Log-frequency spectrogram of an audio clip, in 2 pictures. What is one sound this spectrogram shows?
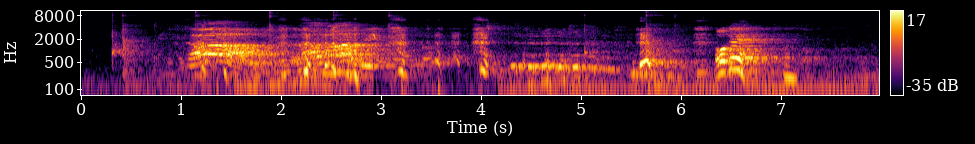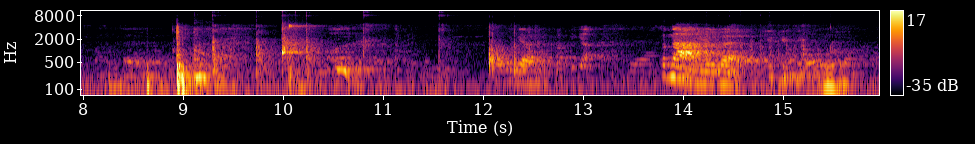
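Several men talk and laugh nearby with animation.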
